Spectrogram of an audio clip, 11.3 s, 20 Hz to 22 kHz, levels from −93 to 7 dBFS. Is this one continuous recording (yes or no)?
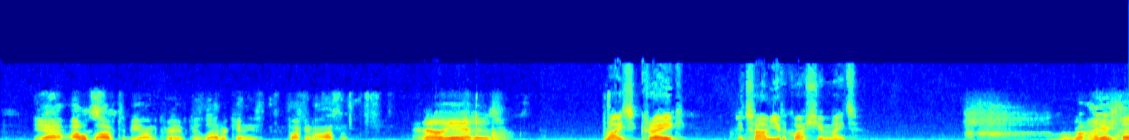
no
